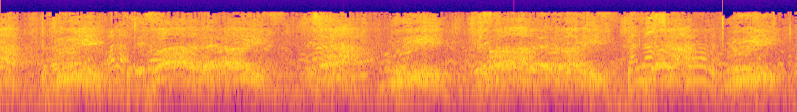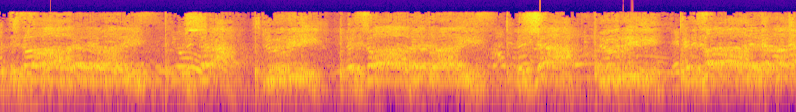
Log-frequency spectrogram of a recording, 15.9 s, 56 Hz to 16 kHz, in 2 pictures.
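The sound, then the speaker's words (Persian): A large crowd of protesters in Egypt demanding Mubarak's resignation roars and chants in loud, rhythmic waves of many voices, sustained and dense throughout with no pause. “صدها نفر از تظاهر کنندگان خط نظر از استعفای حکومت مصر و وعده رئیس جمهور حسنی مبارک به اصلاحات گسترده از نو به کوچه و خیابان ها ریختند. آنها استعفای مبارک را که 30 سال باز رئیس جمهور مصر است طلب می کنند.”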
